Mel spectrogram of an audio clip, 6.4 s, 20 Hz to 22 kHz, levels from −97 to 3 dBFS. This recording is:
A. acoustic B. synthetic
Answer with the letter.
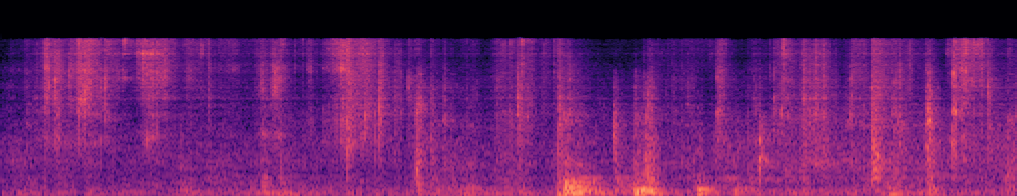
B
